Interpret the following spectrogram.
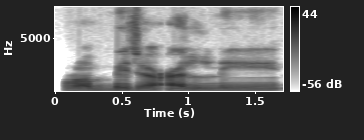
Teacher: رب اجعلنی، را کو با کے ساتھ ملائیں، را کو پر پڑھیں گے کیونکہ یہ تفخیم ہے، را کے اوپر زبر ہے، اور با کو جیم کے ساتھ ملائیں گے جب جیم ساکن ہو، یعنی کہ کتب جد میں سے جیم بھی ایک حروف قلقلہ میں سے ہے۔ رب اجعلنی، عین کو گلے سے بولیے اور نی کو لمبا کریں کیونکہ یہاں یا مد ہے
